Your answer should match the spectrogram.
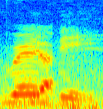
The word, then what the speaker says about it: Revi: Today I am interviewing Revi. Is that how you pronounce it? Revi. Revi, yeah.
